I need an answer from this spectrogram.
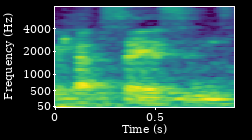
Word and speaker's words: capsaicin: active ingredient is um capsaicin capsaicin sorry capsaicin's the pronunciation and um it's a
